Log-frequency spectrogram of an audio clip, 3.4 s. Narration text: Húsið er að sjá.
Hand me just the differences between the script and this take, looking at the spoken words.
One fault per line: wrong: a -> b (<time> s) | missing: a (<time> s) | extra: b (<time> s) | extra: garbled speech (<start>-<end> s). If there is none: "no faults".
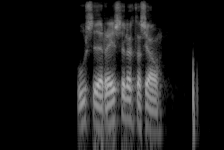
extra: reisulegt (1.6 s)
